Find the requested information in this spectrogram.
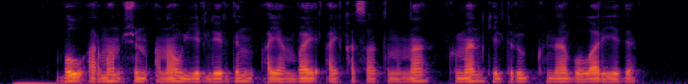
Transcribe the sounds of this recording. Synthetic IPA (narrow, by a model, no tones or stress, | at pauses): bʊlˠɑ̰ɾmɑnʏʃɪnɑ̰nɑwje̞ɾle̞ɾd̪ɪŋɑ̰jɑnbɑjɑ̰jqʰɑ̰sɑt̪ənənɑ | kʲʰʏmæŋkʲʰe̞lt̪ɪɾukʲʰʏnɑbo̞lˠɑɾe̞d̪ɪ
